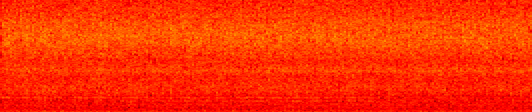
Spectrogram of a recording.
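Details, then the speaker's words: Jeep TJ first start after mostly reassembling, coolant being filled with heater on: steady low idle with slightly uneven loping beat, sounding better as it runs; owner suspects old gunk burning out. "it's sounding better as it's running. Yeah. Burning out all the gunk that's been in the engine all this time."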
